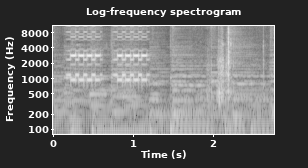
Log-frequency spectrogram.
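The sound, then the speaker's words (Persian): A telephone rings twice in quick trilling bursts as an incoming call arrives from Detroit, each ring a rapid warbling pulse, followed by a brief clatter like the handset being picked up, with low background noise throughout. “همون لحظه من کنار تلفن نشسته بودم و انتظار میکشیدم که آقای واشنگتن از دیترویت با هم تماس گرفت”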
